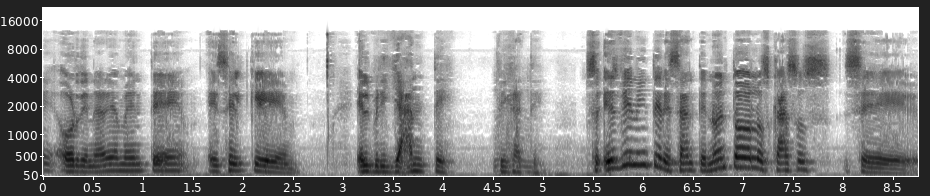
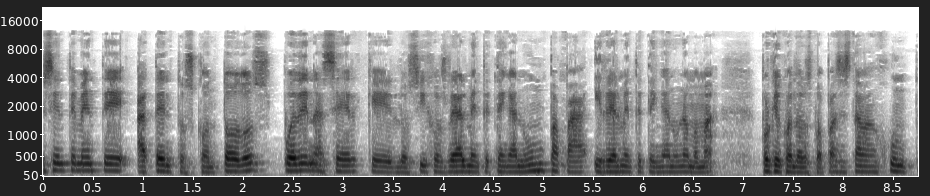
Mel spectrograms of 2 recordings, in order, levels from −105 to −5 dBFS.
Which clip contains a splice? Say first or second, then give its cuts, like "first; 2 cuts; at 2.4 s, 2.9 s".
first; 1 cut; at 5.3 s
